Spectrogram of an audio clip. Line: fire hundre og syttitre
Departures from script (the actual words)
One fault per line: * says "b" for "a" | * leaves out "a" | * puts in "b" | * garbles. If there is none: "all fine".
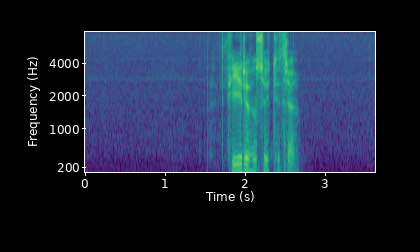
* leaves out "hundre"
